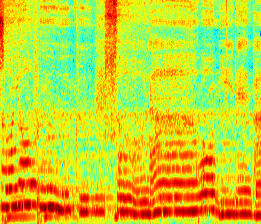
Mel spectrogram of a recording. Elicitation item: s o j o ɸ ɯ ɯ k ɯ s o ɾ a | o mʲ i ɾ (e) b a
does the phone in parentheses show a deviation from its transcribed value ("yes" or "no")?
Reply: no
